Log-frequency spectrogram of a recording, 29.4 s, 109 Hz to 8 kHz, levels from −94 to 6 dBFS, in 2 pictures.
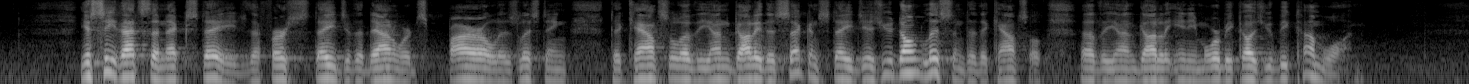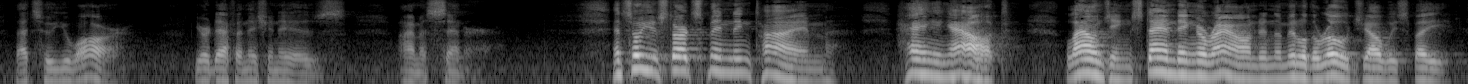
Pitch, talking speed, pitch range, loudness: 130 Hz, 140 wpm, 120-160 Hz, -29 LUFS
